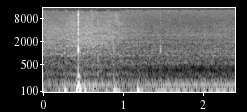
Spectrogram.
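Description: A faint, low steady hum with a single dull thump about half a second in.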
